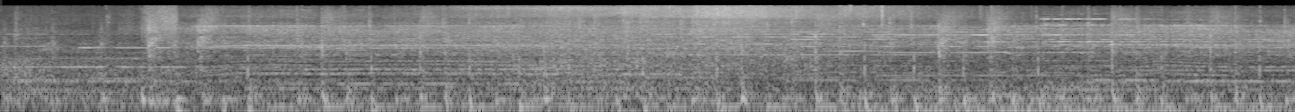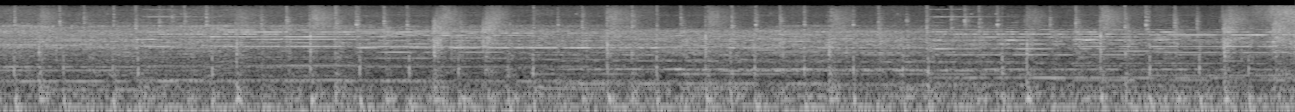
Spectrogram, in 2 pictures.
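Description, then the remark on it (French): A car drives along the road on a roughly one-hour trip to the Landes, France, with a loud, steady rumble of engine and tyre noise that holds for the whole stretch, with no voices. “On va récupérer la voiture et puis on va faire cette route-là.”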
